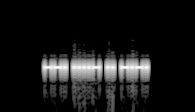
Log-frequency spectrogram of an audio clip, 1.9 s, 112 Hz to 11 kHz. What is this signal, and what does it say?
Morse code, heard as a keyed tone, about 49 wpm, 700 Hz. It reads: G4IC
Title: DXCC-100 Call Signs - 4 Characters - 50wpm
